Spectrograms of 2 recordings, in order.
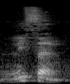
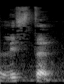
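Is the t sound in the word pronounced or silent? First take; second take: silent; pronounced. First: The t sound is silent. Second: The t sound is pronounced. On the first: The speaker calls it right. "Listen-nya dibaca listen" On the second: The speaker calls it wrong. "tidak dibaca listen"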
